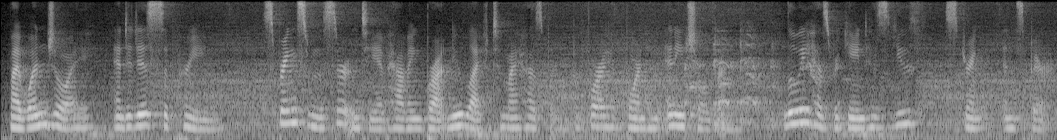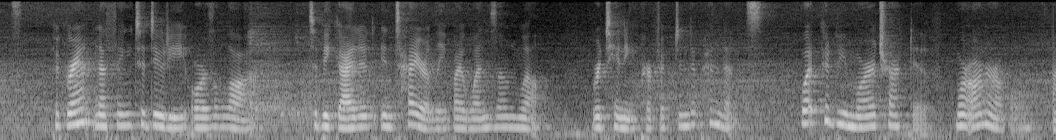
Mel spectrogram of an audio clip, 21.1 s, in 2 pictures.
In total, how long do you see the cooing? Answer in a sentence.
You can't hear the cooing here.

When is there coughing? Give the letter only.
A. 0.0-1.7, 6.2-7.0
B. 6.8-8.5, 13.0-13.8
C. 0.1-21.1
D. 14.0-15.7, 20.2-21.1
B.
